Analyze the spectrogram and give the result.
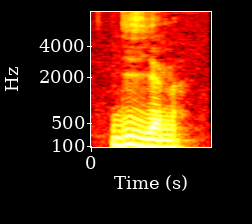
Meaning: tenth, 10ᵗʰ; abbreviation of dixième
- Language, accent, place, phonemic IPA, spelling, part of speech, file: French, France, Lyon, /di.zjɛm/, 10e, adjective, LL-Q150 (fra)-10e.wav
